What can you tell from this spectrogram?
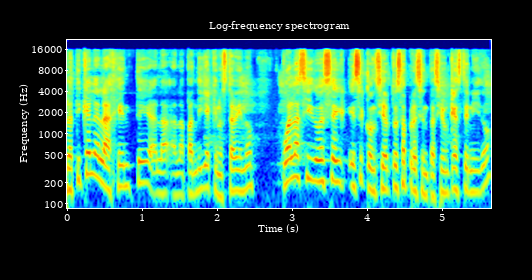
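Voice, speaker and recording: A man with a Mexican accent talks at a very fast pace and a high pitch, his intonation lively. The sound is dry and close, with no echo. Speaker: podcast host. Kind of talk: casual interview.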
